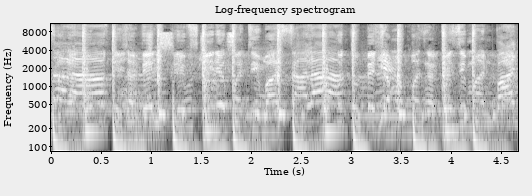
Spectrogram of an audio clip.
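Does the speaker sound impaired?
No.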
